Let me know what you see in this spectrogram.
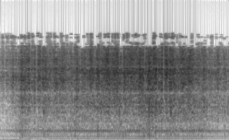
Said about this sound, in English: Many museum goers are at first not sure about Richard Garrett's work, which he calls Before Me. The work produces the sound of a glass marble spinning on the metal casing of a phonograph turntable.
